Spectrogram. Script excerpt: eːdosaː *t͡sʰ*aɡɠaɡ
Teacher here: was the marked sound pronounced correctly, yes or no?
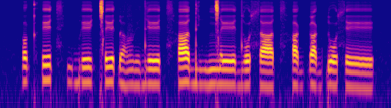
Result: yes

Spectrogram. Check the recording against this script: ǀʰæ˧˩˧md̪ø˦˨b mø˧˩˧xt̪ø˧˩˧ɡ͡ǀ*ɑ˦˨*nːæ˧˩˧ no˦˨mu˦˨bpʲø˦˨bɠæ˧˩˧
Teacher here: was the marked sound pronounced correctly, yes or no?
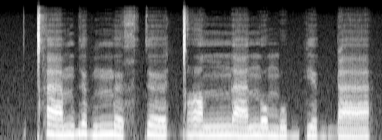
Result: yes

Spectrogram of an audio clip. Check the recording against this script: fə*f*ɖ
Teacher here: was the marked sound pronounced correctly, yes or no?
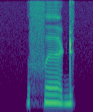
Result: no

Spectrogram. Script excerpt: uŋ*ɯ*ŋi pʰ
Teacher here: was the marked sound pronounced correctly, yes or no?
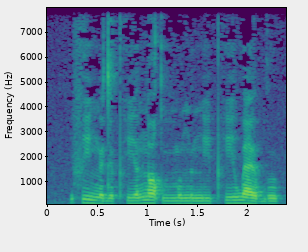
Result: yes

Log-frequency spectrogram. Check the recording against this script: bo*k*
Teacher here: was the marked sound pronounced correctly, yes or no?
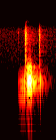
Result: no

